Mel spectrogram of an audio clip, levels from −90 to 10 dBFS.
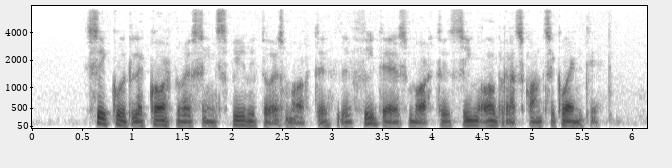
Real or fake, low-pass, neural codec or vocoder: fake; 7.2 kHz; codec, 16 kHz, 4 kbps, FunCodec, trained on Chinese and English, 50 frames a second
